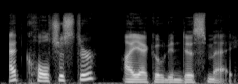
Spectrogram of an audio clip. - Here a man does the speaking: Yes, male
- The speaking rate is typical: Yes, average, 150 wpm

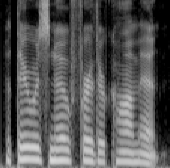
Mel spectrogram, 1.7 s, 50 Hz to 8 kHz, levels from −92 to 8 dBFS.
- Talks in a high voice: No, medium, 180 Hz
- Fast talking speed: Yes, fast, 210 wpm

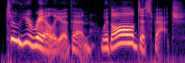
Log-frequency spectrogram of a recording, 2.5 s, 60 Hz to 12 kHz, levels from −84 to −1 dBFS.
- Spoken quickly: No, average, 145 wpm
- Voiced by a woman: Yes, female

